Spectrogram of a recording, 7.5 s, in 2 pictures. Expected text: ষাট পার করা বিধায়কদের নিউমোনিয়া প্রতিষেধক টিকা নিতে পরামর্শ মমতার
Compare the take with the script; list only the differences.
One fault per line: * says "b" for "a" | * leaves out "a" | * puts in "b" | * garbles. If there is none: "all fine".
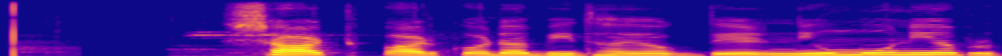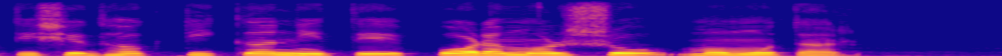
all fine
